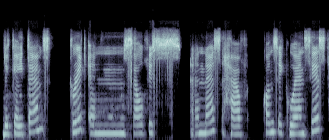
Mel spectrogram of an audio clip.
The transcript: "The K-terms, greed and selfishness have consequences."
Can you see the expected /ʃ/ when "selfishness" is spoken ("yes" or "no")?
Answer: no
